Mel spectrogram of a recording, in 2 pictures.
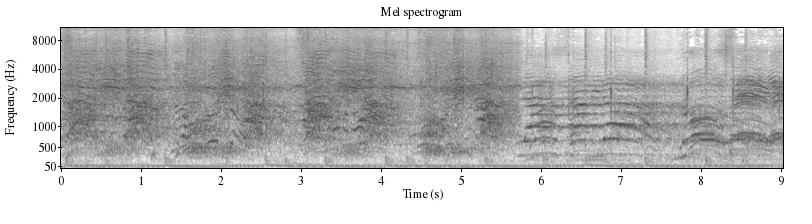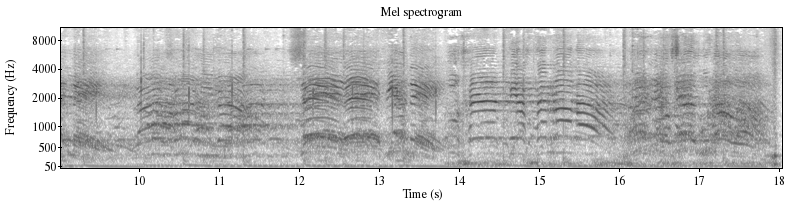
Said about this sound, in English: After years of staff shortage, it became the perfect storm for the population to erupt in a massive protest.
